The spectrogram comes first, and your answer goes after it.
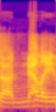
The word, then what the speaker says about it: Nuelle: Nuelle. Actually, it's Nelly, like the rapper, but Brilliant.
